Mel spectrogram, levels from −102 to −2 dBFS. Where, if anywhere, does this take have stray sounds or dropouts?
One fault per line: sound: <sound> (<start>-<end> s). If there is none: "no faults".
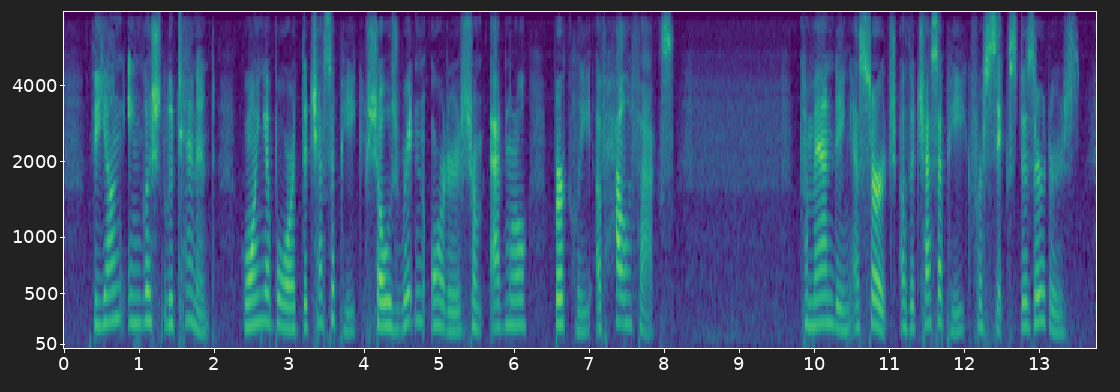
no faults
